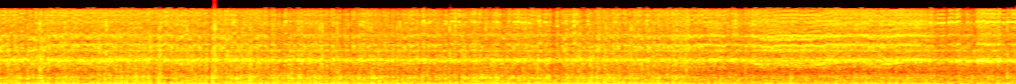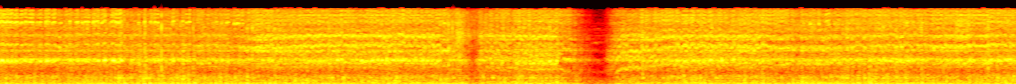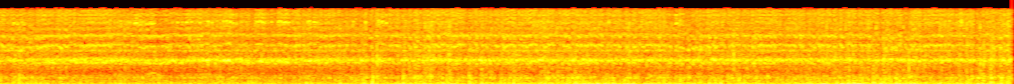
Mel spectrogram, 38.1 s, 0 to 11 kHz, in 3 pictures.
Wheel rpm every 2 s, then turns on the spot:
220, 230, 230, 230, 230, 230, 230, 230, 190, 120, 130, 210, 220, 230, 230, 230, 230, 220, 230.
none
